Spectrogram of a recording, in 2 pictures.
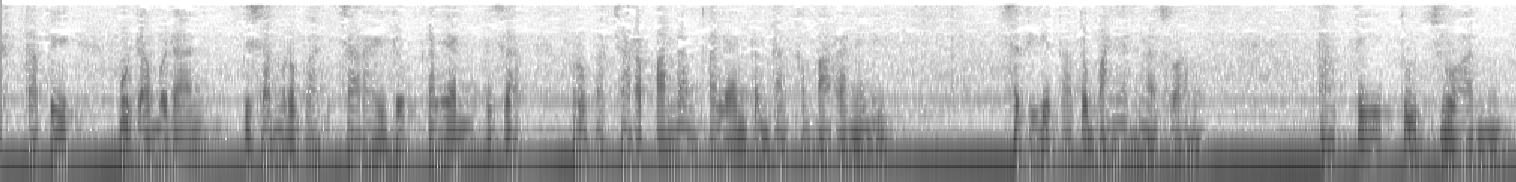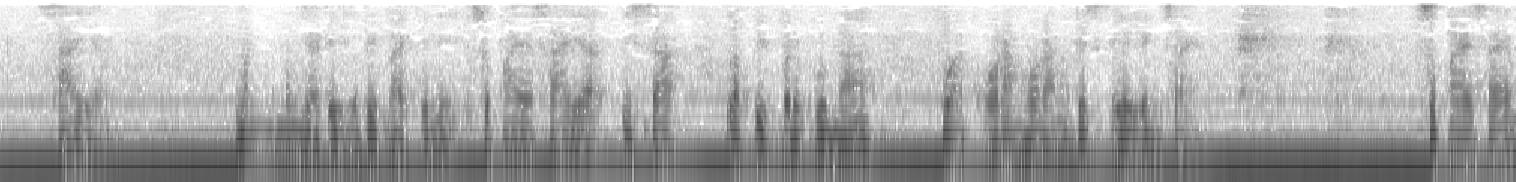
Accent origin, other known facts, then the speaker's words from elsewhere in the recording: Australia; Indonesian is a second language; saya dari Australia, saya lelaki, saya begini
